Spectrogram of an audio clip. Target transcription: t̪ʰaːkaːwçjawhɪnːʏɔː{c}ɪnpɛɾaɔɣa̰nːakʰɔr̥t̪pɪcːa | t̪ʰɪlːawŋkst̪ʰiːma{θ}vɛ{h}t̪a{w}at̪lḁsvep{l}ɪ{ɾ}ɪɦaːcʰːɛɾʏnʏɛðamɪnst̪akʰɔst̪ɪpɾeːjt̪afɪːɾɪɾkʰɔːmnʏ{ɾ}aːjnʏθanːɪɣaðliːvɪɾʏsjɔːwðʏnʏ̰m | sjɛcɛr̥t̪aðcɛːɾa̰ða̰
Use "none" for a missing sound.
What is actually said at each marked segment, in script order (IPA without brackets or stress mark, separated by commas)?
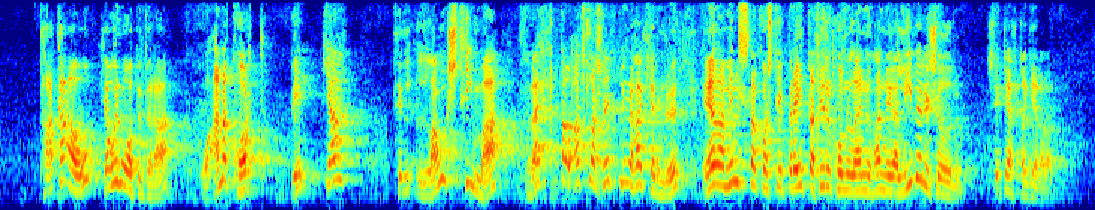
p, θ, h, w, l, ɾ, l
